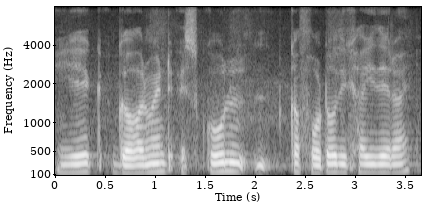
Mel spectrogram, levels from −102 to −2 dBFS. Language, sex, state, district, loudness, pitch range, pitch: Hindi, male, Uttar Pradesh, Lalitpur, -15 LUFS, 140-150 Hz, 145 Hz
